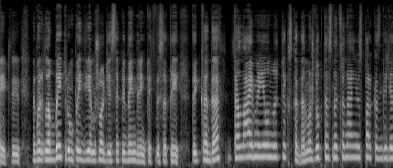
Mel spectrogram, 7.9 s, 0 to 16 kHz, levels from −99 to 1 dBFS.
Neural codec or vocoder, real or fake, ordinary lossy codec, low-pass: codec, 32 kHz, 1.9 kbps, SNAC; fake; AAC, 64 kbps; 14.4 kHz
